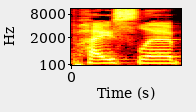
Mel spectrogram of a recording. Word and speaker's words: Haislip: I determined later other play I'd have lip Haislip but get settle you I know people mispronounce my last name and it's very phonetic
